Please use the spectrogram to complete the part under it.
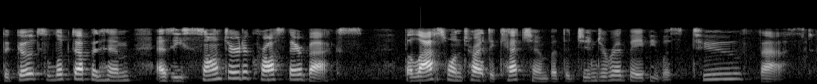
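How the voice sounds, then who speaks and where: A woman reading a children's story aloud with expressive narration. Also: medium pitch, measured pace. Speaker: storybook reader. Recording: dull lo-fi audio.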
